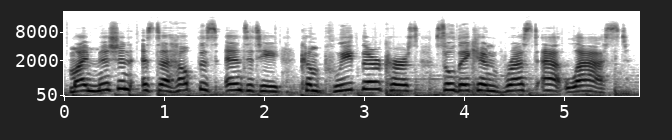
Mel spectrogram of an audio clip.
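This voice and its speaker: An earnest female agent, acted by a woman in an audio drama, set over clear background music. She is protective and quick to plead or swear, yet her delivery keeps a slow pace overall. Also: high voice, voice pushed up. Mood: urgent pleading. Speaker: field agent. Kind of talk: dramatic audio roleplay acting.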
